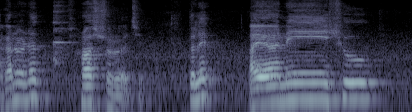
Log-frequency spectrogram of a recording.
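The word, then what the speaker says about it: অয়নেষু: হ্যাঁ, দেখুন, আয়নেশু, আয়নেশু, এখানে নেটা হচ্ছে দীর্ঘ আছে, তাহলে আয়নে, আয়নে শু, আয়নেশু, ঠিক আছে।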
